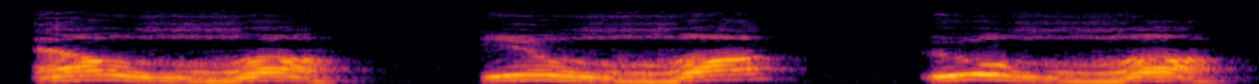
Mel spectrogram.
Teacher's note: Elga geride. Boğazın tam kesişim noktasında. Yani yutak noktasında.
